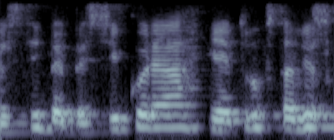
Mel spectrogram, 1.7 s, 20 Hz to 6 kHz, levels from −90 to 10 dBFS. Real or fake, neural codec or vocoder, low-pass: real; none; 5.4 kHz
